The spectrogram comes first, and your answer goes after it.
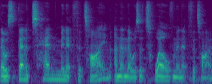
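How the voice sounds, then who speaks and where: A man's normal speaking voice at medium pitch, on a very clean recording with a silent background. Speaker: fitness coach. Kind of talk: tutorial.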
